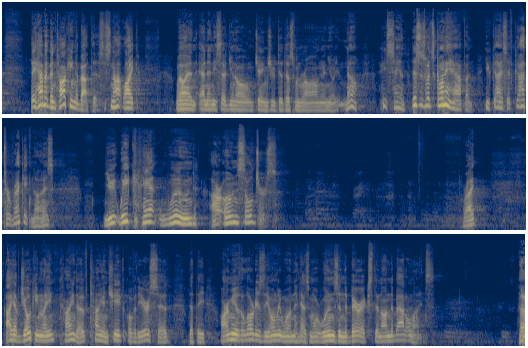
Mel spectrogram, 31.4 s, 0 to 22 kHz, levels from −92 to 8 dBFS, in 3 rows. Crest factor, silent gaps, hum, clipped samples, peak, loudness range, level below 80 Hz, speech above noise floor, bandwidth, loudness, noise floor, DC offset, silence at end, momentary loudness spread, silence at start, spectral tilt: 24 dB; none; none; under 0.1%; -2 dBFS; 8 LU; -62 dBFS; 42 dB; 17 kHz; -26 LUFS; -68 dBFS; under 0.1%; 0 s; 15 LU; 0 s; -5.5 dB/octave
